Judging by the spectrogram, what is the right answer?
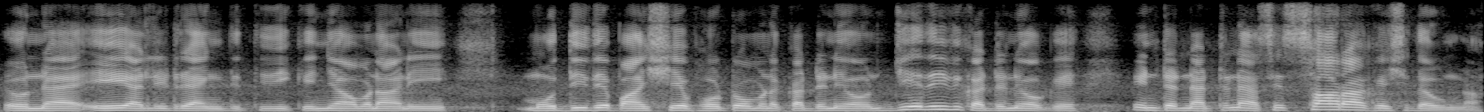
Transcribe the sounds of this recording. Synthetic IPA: ʊnãːʔeːɛːliːɖɾɛ̃ːŋɡ̚d̪ɪt̪ːiːd̪iːkɪãːbəɽaːɽ̃iː | moːd̪iːd̪eːpãːʃeːpʰoːʈoːməɳkəɖneːɦoːnd͡ʒeːd̪eːʋiːkəɖneːɦoːɡeː | ɪɳʈəɾnɛːʈnɛːəsẽːsaːɾaːkɪʃʰd̪əunːa̰ː

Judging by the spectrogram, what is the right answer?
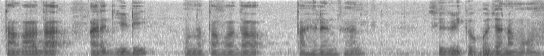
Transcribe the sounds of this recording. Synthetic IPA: t̪ãbad̪aʔ | aɾɛc̪̚ˀɡiɖi | ɔnat̪ãbad̪a | t̪aɦɛlɛnkʰan | siɡɽikɔkɔd͡ʒanamɔ̰ʔa

